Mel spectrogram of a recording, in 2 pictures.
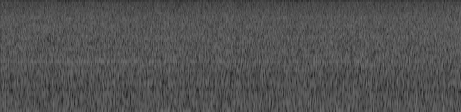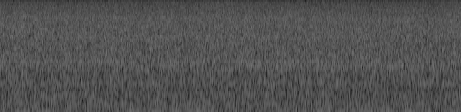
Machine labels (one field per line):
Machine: fan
